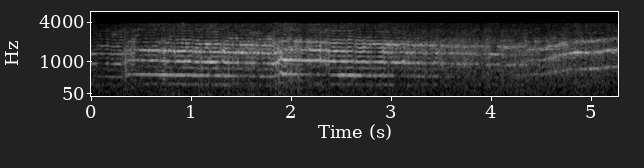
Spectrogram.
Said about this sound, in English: let me let the fire truck go by, sorry. I live on a busy street.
